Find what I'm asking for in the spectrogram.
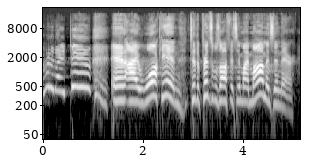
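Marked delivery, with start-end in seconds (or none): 0.0-0.7 high, alarmed little question; panicked kid. Retold or imitated. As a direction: squeak it out like a scared kid. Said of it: "I'm like".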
